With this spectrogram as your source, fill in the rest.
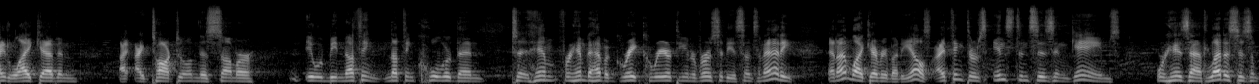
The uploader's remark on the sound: Live from Twin Peaks in West Chester.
